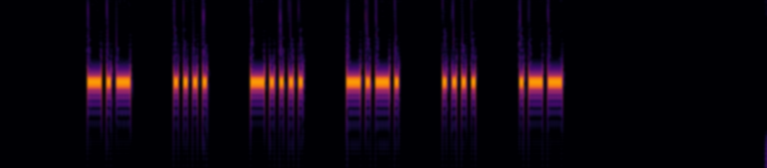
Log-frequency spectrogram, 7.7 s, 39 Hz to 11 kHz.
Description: Morse code, heard as a keyed tone, about 25 wpm, spaced as for 14 wpm, 700 Hz. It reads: KH6CHW
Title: USA Call Signs - 6 Characters - 3x Character Spacing - 25wpm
